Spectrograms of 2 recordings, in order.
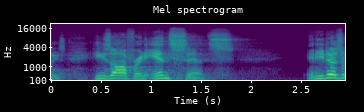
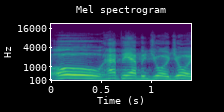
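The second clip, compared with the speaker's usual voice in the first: mock glee; 3 semitones higher, 6 dB louder than usual. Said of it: "he doesn't go".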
